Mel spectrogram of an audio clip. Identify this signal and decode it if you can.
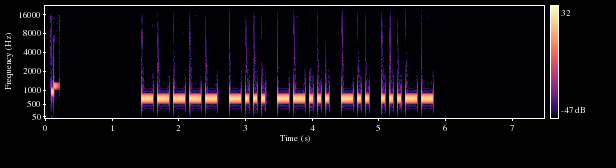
Morse code, heard as a keyed tone, about 20 wpm, 700 Hz. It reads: 0B7D3
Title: Code Groups - 5 Letter:Numbers - 20wpm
